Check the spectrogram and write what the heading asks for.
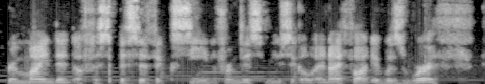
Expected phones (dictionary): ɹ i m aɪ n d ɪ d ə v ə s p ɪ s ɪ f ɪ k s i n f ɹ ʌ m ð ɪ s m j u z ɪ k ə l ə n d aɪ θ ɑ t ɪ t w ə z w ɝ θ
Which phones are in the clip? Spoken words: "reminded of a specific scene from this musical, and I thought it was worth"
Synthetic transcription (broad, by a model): ɹ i m aɪ n d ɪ d ə v ə s p ɪ s ɪ f ɪ k s i n f ɹ ʌ m ð ɪ s m j u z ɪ k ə l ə n aɪ θ ɑ t ɪ t w ə z w ɝ θ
